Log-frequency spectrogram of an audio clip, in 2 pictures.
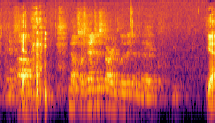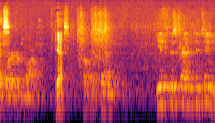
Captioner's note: laughter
